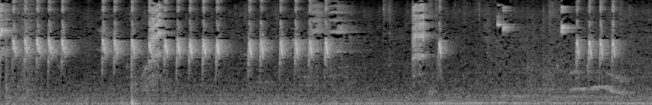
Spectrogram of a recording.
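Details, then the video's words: Sooty-headed Bulbul song serving as master audio for murai batu, cucak ijo and kacer. Staccato chirps come in rapid groups, followed by a quieter stretch of scattered notes and a faint low hum. "KAPAS TEMBAK Masteran Murai Batu dan Cucak Ijo serta Kacer"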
